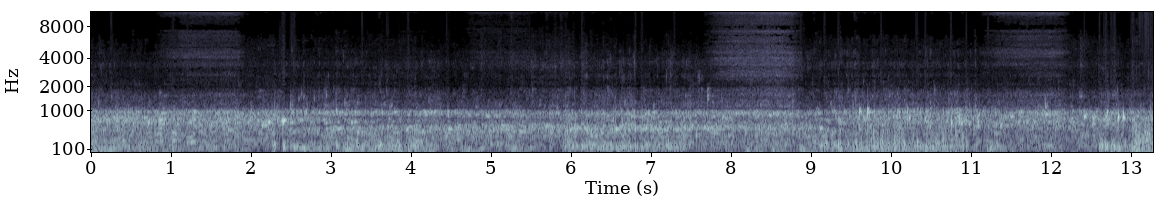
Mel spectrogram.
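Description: Air bubbles from a scuba diver gurgle up in short bursts.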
